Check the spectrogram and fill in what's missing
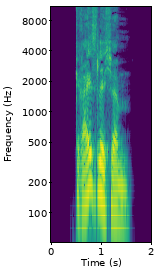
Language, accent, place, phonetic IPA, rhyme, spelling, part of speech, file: German, Germany, Berlin, [ˈɡʁaɪ̯slɪçm̩], -aɪ̯slɪçm̩, greislichem, adjective, De-greislichem.ogg
- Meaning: strong dative masculine/neuter singular of greislich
